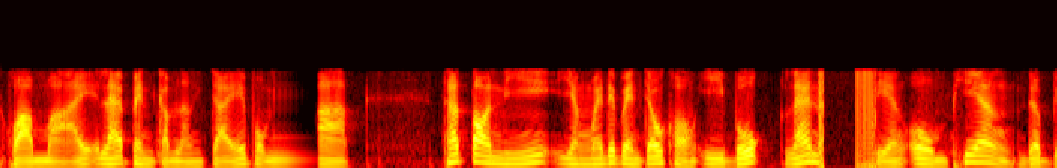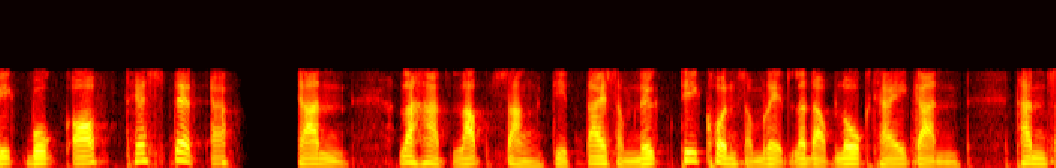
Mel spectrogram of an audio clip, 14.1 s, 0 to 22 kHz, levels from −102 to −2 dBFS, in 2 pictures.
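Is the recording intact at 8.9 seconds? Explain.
No, 8.9 s sits inside a gap from 8.61 to 9.04 s, likely a long network dropout: the sound smears into a fading buzz, then silence, and resumes with a piece missing.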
